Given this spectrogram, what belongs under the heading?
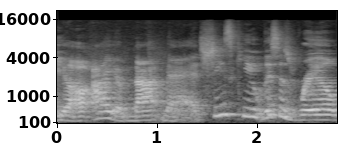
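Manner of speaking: ordinary delivery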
